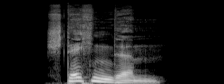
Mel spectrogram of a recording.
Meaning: strong dative masculine/neuter singular of stechend
- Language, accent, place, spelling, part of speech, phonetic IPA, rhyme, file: German, Germany, Berlin, stechendem, adjective, [ˈʃtɛçn̩dəm], -ɛçn̩dəm, De-stechendem.ogg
